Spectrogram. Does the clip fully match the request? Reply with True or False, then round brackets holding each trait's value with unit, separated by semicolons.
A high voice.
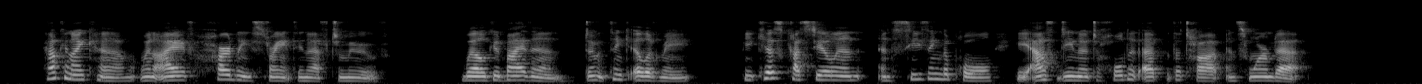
True (195 Hz)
